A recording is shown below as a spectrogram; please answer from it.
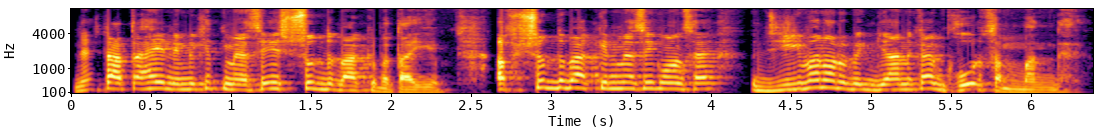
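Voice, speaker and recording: A man, a coaching teacher going through test answers, repeating each answer as a quick question and calling viewers brother. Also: high-pitched, big pitch swings, darkish tone.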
